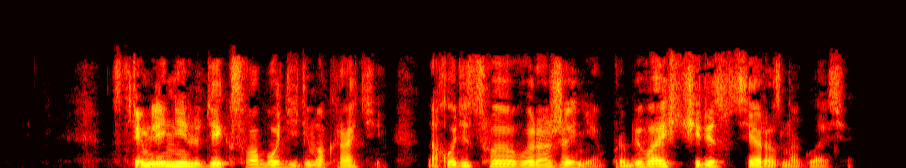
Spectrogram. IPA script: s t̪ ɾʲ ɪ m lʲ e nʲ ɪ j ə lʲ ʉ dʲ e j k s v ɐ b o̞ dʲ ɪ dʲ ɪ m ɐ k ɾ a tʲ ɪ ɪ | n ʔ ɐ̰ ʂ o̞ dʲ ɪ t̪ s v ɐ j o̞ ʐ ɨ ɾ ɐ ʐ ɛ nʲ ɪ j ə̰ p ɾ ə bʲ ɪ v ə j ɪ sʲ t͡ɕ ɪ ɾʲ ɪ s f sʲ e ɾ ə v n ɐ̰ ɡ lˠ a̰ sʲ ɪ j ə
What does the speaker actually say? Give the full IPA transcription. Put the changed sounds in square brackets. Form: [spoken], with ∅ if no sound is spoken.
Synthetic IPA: s t̪ ɾʲ ɪ m lʲ e nʲ ɪ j ə lʲ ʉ dʲ e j k s v ɐ b o̞ dʲ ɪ dʲ ɪ m ɐ k ɾ a tʲ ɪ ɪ | n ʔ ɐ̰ [x] o̞ dʲ ɪ t̪ s v ɐ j o̞ [v] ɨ ɾ ɐ ʐ ɛ nʲ ɪ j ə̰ p ɾ ə bʲ ɪ v [a] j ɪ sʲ t͡ɕ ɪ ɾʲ ɪ s f sʲ e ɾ ə [z] n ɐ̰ ɡ lˠ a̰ sʲ ɪ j ə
